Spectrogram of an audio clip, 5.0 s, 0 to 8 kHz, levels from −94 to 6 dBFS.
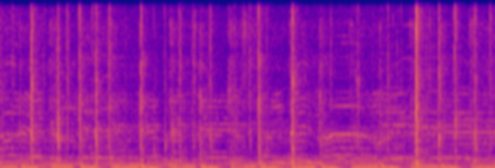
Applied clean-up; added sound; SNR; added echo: none; Computer keyboard; 2 dB; reverberation time 1.0 s.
